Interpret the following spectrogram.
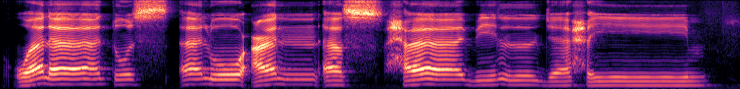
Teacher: ketika melafalkan ashab, a-nya tipis, shadnya tebal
